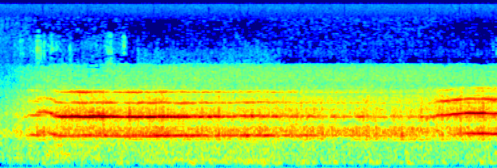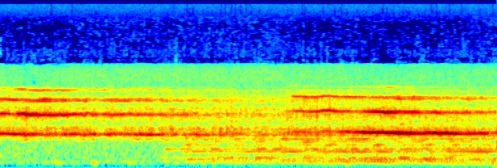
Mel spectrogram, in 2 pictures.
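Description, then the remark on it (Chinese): Humpback whale song: three long, sustained tonal wails that slide and bend in pitch, fairly loud, with a lower, rough pulsing layer joining in during the second half. No one speaks. “You have humpback whales.”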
